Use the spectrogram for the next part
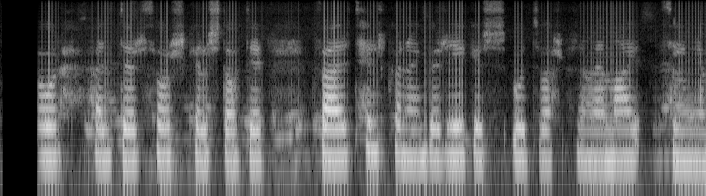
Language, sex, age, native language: Icelandic, other, 13, Icelandic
